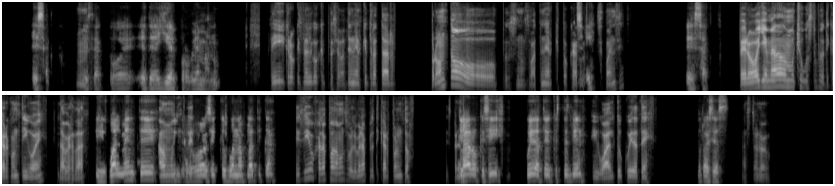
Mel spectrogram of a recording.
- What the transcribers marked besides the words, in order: other background noise; other noise
- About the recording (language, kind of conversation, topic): Spanish, unstructured, ¿Cómo crees que la tecnología ha mejorado tu vida diaria?
- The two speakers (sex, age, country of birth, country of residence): female, 20-24, Mexico, Mexico; male, 50-54, Mexico, Mexico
